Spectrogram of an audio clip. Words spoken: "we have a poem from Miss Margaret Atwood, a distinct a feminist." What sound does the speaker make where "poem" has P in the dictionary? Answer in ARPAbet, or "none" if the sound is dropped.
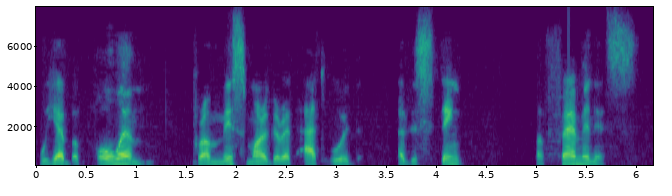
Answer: P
